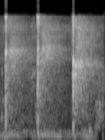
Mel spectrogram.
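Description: Applause: four sharp, evenly spaced claps ring out over a steady, hissy wash of clapping that continues between them. No voices are heard.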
